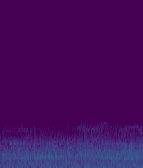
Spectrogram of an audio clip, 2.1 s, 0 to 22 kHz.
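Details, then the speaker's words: Jayco Jay Feather 25RB travel trailer electric awning extending until the flap drops to 90 degrees: light, even motor whir with soft hiss, no catching, grinding or stalling; normal awning operation. "Run it out till that flap falls down to 90 degrees, and that's about as far as you want to come out."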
